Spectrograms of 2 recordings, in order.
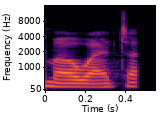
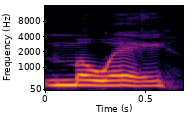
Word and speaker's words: Moët: However, Moette, it's pronounced Moeta. It's Dutch. The word is Dutch, but the bottle is French. Fascinating. I definitely have been calling it Moa.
